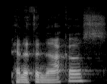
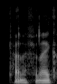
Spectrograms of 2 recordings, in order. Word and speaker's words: Panathinaikos: Panathinaikos? I feel like I'm missing a syllable. Panathinaikos? I think it's just Panathinaikos.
